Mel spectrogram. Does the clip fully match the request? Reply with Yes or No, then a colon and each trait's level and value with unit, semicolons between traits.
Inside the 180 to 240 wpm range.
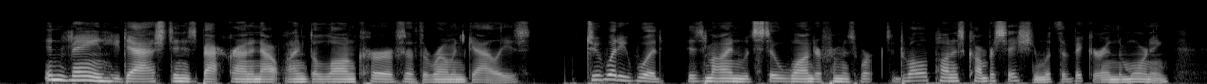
Yes: average, 195 wpm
